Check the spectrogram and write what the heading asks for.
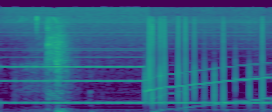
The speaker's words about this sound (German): Man hört das schon, ich verändere die Ratio, also das Verhältnis vom, das Frequenzverhältnis von dem Carrier zum äh, Modulator.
